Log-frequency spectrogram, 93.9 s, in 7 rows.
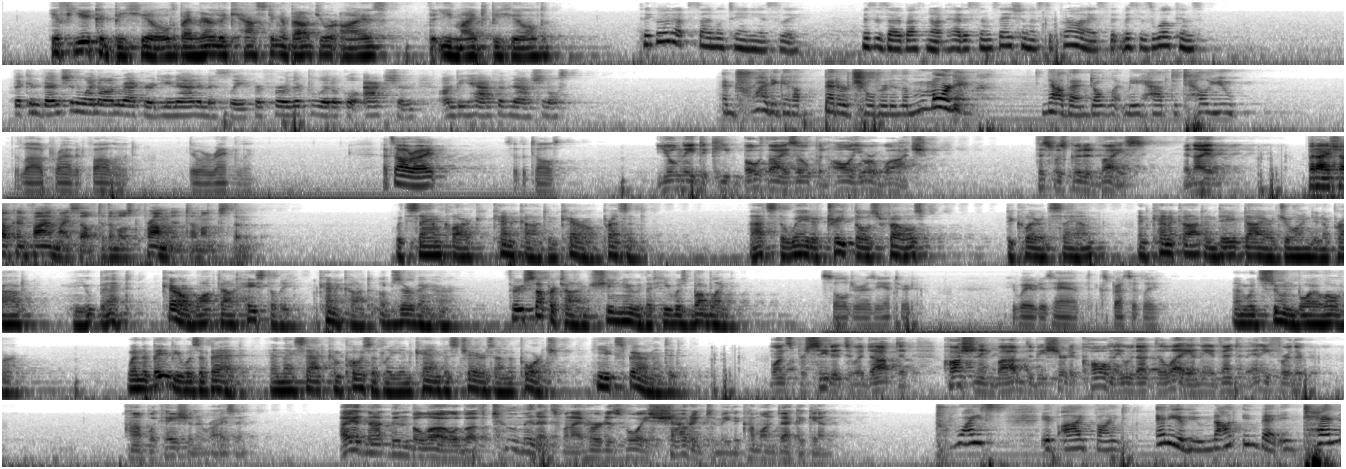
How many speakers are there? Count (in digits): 8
